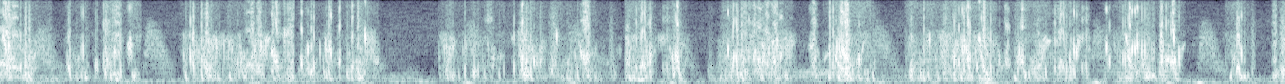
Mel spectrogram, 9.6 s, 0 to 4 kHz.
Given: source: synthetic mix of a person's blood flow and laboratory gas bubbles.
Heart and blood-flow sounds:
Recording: Doppler ultrasound of blood flow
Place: subclavian vein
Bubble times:
0.00-0.39 s: bubbles
0.47-1.06 s: bubbles
1.34-2.86 s: bubbles
3.29-4.67 s: bubbles
4.69-5.16 s: bubbles
5.31-5.98 s: bubbles
6.06-6.60 s: bubbles
6.79-8.20 s: bubbles
8.26-8.89 s: bubbles
9.19-9.40 s: bubbles
9.53-9.65 s: bubbles
From the record:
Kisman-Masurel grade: 444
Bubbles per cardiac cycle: continuous sound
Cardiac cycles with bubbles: 100%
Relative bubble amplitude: maximal (0.775 to 0.999)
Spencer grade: 4 (maximum detectable bubble signal sounding continuously throughout systole and diastole of every cardiac period, and overriding the amplitude of the normal cardiac signals)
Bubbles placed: anywhere in the cardiac cycle

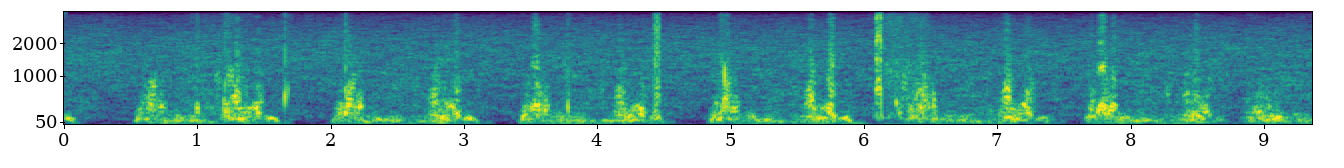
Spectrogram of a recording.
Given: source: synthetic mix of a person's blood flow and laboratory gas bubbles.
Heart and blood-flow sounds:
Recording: Doppler ultrasound of blood flow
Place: precordium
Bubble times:
0.95-1.41 s: bubbles
1.61-1.71 s: bubbles
2.06-2.15 s: bubbles
3.74-3.81 s: bubbles
4.40-4.48 s: bubbles
4.91-4.98 s: bubbles
6.05-6.49 s: bubbles
7.75-7.81 s: bubbles
From the record:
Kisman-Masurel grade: 123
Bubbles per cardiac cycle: 1 to 2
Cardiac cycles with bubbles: 10 to 50%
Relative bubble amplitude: loud (0.450 to 0.775)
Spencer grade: 2 (many but less than half of the cardiac periods contain bubble signals, singularly or in groups)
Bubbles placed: anywhere in the cardiac cycle

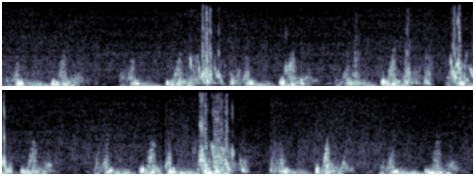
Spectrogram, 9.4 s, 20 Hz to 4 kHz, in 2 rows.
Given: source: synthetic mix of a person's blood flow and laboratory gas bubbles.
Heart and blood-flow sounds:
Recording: Doppler ultrasound of blood flow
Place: precordium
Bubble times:
1.85-2.23 s: bubbles
2.27-2.36 s: bubbles
2.81-2.85 s: bubbles
2.95-3.04 s: bubbles
3.45-3.65 s: bubbles
4.01-4.32 s: bubbles
4.46-4.82 s: bubbles
6.58-7.21 s: bubbles
7.38-7.50 s: bubbles
From the record:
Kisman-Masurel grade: 222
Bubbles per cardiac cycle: several, 3 to 8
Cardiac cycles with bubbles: 10 to 50%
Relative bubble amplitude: moderate (0.250 to 0.450)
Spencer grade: 2 (many but less than half of the cardiac periods contain bubble signals, singularly or in groups)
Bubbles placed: only in the low amplitude regions of the cardiac cycle

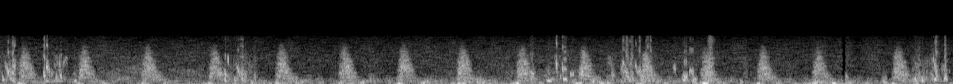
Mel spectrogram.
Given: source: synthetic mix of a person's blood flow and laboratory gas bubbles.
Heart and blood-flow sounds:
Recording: Doppler ultrasound of blood flow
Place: subclavian vein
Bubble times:
0.00-0.19 s: bubbles
0.41-0.67 s: bubbles
0.72-0.78 s: bubbles
2.21-2.58 s: bubbles
5.29-5.37 s: bubbles
5.43-5.77 s: bubbles
6.07-6.16 s: bubbles
6.20-6.57 s: bubbles
6.72-6.78 s: bubbles
6.80-6.97 s: bubbles
7.07-7.16 s: bubbles
9.11-9.51 s: bubbles
From the record:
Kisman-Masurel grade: 222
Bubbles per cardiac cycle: several, 3 to 8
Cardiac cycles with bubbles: 10 to 50%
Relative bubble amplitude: moderate (0.250 to 0.450)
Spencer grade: 2 (many but less than half of the cardiac periods contain bubble signals, singularly or in groups)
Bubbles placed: anywhere in the cardiac cycle

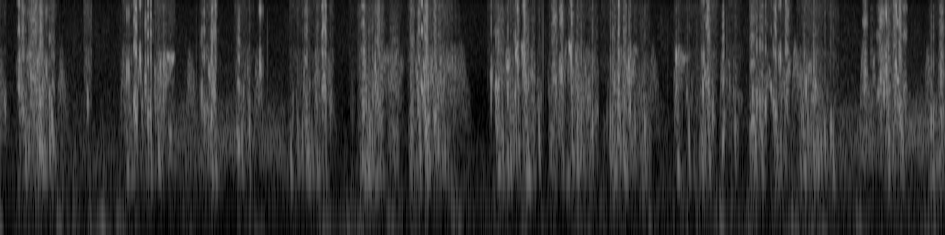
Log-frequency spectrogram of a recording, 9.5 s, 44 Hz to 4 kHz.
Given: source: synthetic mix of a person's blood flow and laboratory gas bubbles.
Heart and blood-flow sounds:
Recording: Doppler ultrasound of blood flow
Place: subclavian vein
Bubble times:
0.00-0.07 s: bubbles
0.16-0.59 s: bubbles
0.84-0.92 s: bubbles
1.22-1.76 s: bubbles
1.99-2.21 s: bubbles
2.33-2.54 s: bubbles
2.57-2.65 s: bubbles
2.89-3.34 s: bubbles
3.49-4.04 s: bubbles
4.07-4.60 s: bubbles
4.88-5.42 s: bubbles
5.47-6.52 s: bubbles
6.73-7.43 s: bubbles
7.50-7.92 s: bubbles
7.96-8.39 s: bubbles
8.62-9.08 s: bubbles
9.28-9.46 s: bubbles
From the record:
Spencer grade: 3 (all of the cardiac periods contain showers or single bubble signals, but not dominating or overriding the cardiac motion signals)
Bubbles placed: anywhere in the cardiac cycle

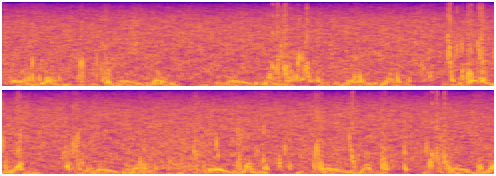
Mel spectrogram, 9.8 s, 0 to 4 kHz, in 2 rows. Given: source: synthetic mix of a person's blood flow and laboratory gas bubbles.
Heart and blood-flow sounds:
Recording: Doppler ultrasound of blood flow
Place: precordium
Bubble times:
0.15-0.60 s: bubbles
0.73-1.13 s: bubbles
2.66-3.22 s: bubbles
3.33-3.65 s: bubbles
3.91-4.09 s: bubbles
4.15-4.31 s: bubbles
4.41-5.25 s: bubbles
5.48-5.85 s: bubbles
6.12-6.23 s: bubbles
6.26-7.11 s: bubbles
7.25-7.35 s: bubbles
7.41-7.61 s: bubbles
7.65-7.83 s: bubbles
7.98-8.17 s: bubbles
8.35-8.53 s: bubbles
8.67-8.80 s: bubbles
8.91-9.01 s: bubbles
9.12-9.42 s: bubbles
9.62-9.75 s: bubbles
From the record:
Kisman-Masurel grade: 333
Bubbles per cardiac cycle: rolling drumbeat, 9 or more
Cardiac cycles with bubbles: 50 to 99%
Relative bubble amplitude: loud (0.450 to 0.775)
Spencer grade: 3 (all of the cardiac periods contain showers or single bubble signals, but not dominating or overriding the cardiac motion signals)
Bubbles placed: anywhere in the cardiac cycle

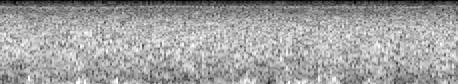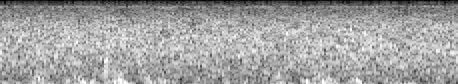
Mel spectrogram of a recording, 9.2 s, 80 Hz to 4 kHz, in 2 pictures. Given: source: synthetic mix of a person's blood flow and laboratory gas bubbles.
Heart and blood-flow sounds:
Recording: Doppler ultrasound of blood flow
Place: precordium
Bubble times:
0.26-0.34 s: bubbles
From the record:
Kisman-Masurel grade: 212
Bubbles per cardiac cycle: several, 3 to 8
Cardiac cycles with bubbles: 1 to 10%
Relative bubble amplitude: moderate (0.250 to 0.450)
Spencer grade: 1 (occasional bubble signal discernible with the cardiac motion signal, with majority of cardiac periods free of bubbles)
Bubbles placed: anywhere in the cardiac cycle

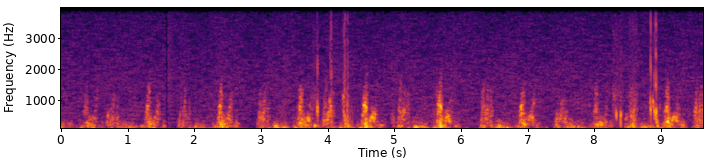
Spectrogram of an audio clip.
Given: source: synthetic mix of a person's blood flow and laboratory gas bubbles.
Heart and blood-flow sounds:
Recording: Doppler ultrasound of blood flow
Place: precordium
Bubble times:
3.80-3.91 s: bubbles
4.04-4.12 s: bubbles
4.25-4.41 s: bubbles
8.29-8.46 s: bubbles
8.54-8.68 s: bubbles
8.84-9.02 s: bubbles
From the record:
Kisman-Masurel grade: 222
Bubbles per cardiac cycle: several, 3 to 8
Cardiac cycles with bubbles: 10 to 50%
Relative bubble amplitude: moderate (0.250 to 0.450)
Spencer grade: 2 (many but less than half of the cardiac periods contain bubble signals, singularly or in groups)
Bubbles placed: only in the low amplitude regions of the cardiac cycle

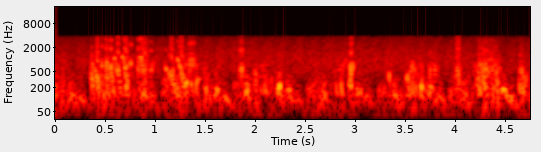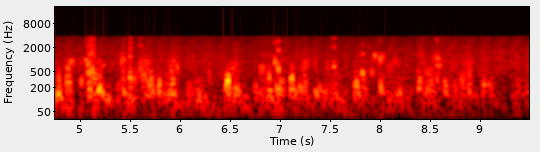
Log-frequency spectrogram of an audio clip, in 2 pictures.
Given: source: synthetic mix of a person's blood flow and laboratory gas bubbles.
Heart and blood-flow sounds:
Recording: Doppler ultrasound of blood flow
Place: precordium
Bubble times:
0.00-0.10 s: bubbles
0.35-1.00 s: bubbles
1.07-1.55 s: bubbles
1.83-1.90 s: bubbles
1.97-2.29 s: bubbles
2.74-3.02 s: bubbles
3.31-3.38 s: bubbles
3.49-3.84 s: bubbles
4.00-4.07 s: bubbles
4.17-4.48 s: bubbles
4.63-5.25 s: bubbles
5.39-5.78 s: bubbles
5.84-6.00 s: bubbles
6.27-6.32 s: bubbles
6.44-6.63 s: bubbles
6.77-7.06 s: bubbles
7.21-7.30 s: bubbles
7.33-7.49 s: bubbles
7.51-7.58 s: bubbles
7.78-8.20 s: bubbles
8.37-8.94 s: bubbles
From the record:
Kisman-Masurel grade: 232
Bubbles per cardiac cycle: several, 3 to 8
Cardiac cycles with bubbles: 50 to 99%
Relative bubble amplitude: moderate (0.250 to 0.450)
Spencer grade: 3 (all of the cardiac periods contain showers or single bubble signals, but not dominating or overriding the cardiac motion signals)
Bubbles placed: anywhere in the cardiac cycle

